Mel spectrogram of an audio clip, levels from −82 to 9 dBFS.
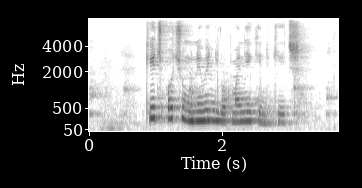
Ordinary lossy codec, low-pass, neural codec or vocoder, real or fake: none; none; none; real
